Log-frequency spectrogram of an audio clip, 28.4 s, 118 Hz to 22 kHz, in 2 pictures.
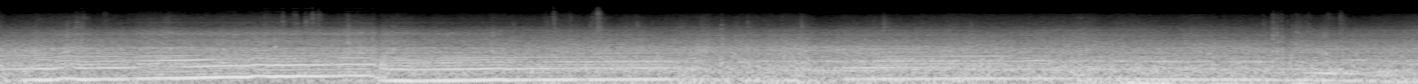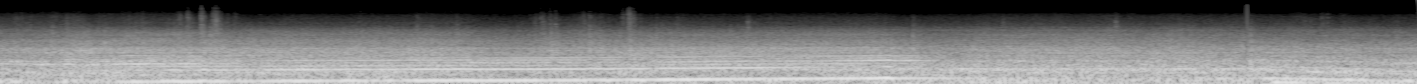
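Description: Cabin sound of a hard-driven 2017 VW Golf 7.5 GTI Performance with a tuned 2.0-litre turbo four-cylinder EA888 engine and DSG gearbox: engine note rising under acceleration and dropping sharply at quick gear changes, about four seconds in and again about three quarters through, over steady tyre and road noise.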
